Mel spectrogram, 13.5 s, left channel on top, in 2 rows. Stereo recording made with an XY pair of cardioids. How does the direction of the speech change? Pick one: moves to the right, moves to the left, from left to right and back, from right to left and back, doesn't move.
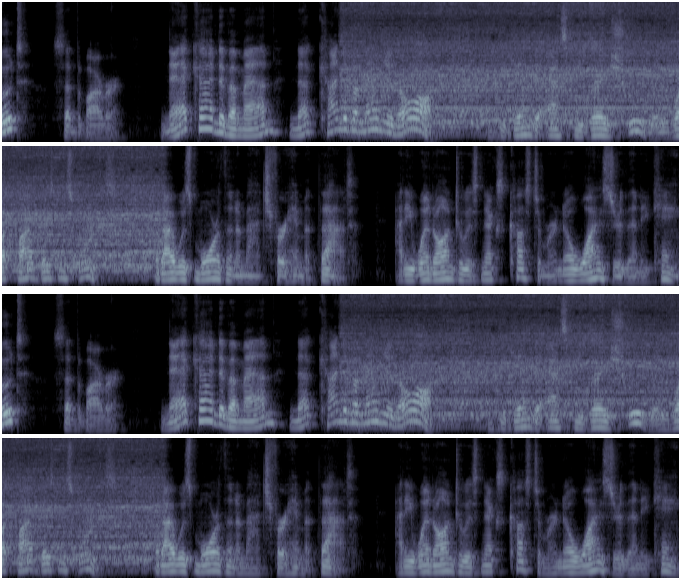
doesn't move.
